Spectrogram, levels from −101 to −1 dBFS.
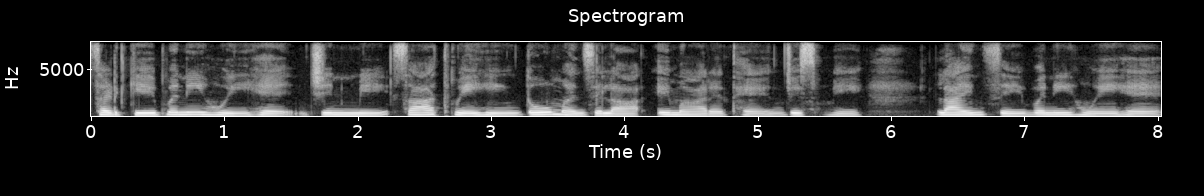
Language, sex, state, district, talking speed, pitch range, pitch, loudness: Hindi, female, Goa, North and South Goa, 135 wpm, 180-200 Hz, 185 Hz, -15 LUFS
